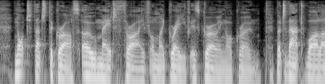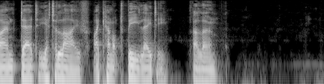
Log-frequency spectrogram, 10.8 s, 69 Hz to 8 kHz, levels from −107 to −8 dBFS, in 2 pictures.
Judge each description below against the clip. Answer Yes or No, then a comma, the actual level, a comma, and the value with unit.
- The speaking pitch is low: Yes, very low, 90 Hz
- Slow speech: No, average, 155 wpm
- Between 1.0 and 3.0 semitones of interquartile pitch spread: Yes, average, 2.7 semitones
